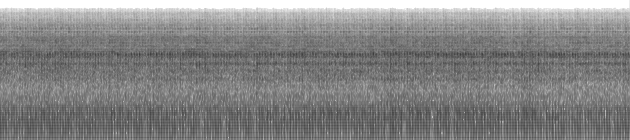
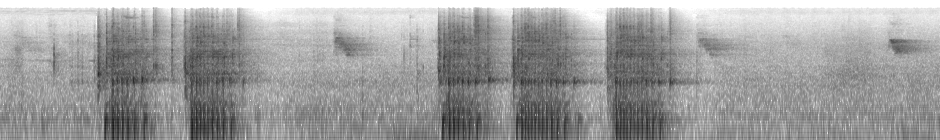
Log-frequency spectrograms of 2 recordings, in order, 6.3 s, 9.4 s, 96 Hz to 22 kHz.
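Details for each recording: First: Stihl FS 55 two-stroke trimmer, fixed no-start caused by too much oil in fuel mix (diluted with clean petrol): even high-pitched drone at steady speed, no misfires; normal running. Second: Stihl FS 55 two-stroke trimmer, run the day before then would not start: spark present, plug flooded and dirty; suspected too much oil in fuel mix; each pull sputters about a second then stalls, never keeps running.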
